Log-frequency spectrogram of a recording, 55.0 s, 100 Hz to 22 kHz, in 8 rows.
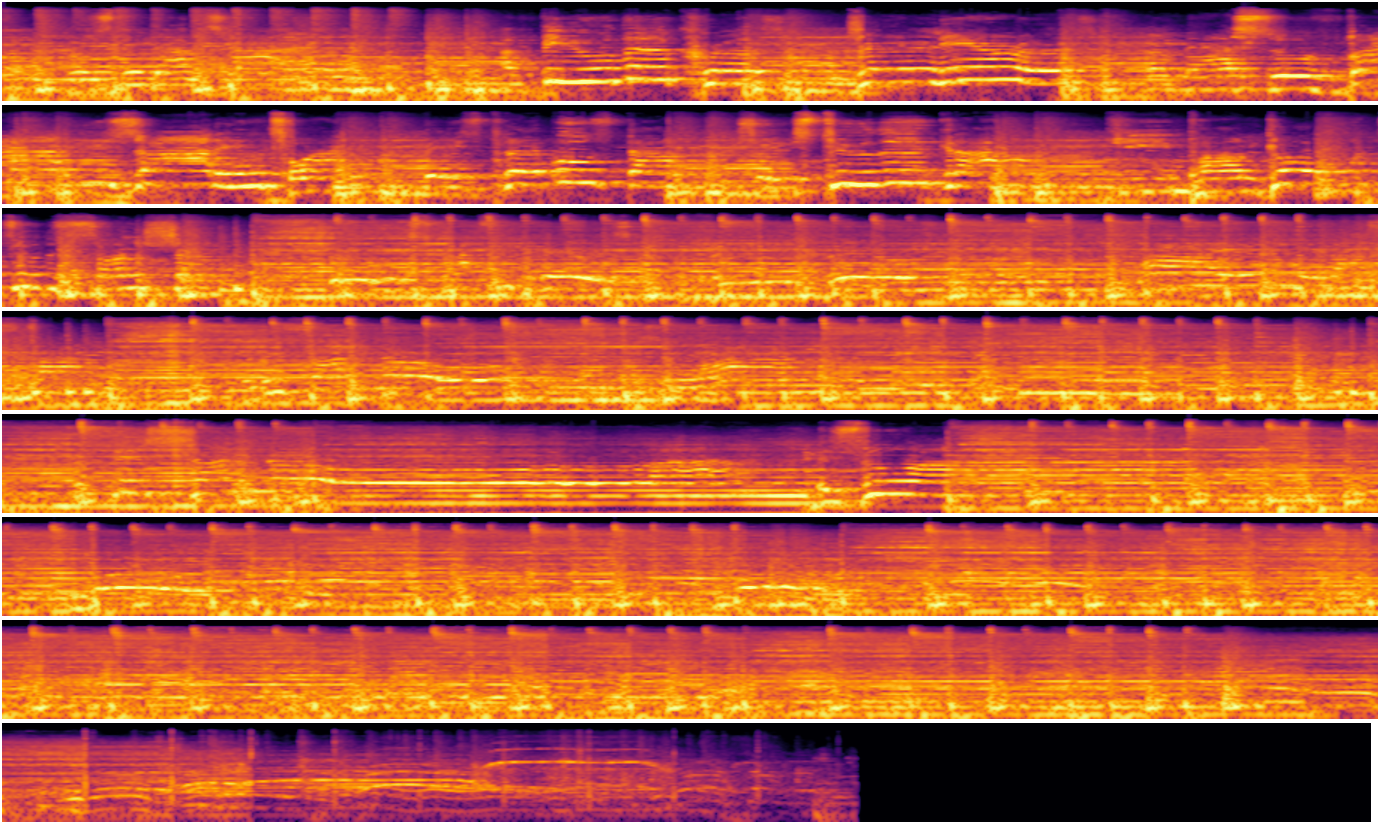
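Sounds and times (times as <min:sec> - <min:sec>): drum kit: 0:00.0 - 0:50.3
live rock band playing: 0:00.0 - 0:50.5.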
